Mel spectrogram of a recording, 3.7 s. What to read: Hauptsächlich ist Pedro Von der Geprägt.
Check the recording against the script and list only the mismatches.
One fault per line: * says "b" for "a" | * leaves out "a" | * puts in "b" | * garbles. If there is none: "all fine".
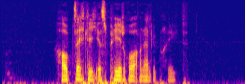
all fine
